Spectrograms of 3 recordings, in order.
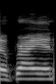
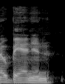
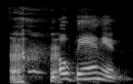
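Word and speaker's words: O'Bannon: I'm going to correct you on the pronunciation there. It's the Dan O'Banion. O'Banion.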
